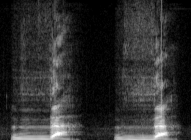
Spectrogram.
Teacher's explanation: Huruf dza ini keluar dari ujung lidah bertemu dengan ujung gigi seri atas.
